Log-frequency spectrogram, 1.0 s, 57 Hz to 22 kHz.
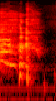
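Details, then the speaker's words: Adult with a subtle, lingering cough still present after 2 weeks of illness, after a stomach bug, heard while talking; persistent post-infectious cough. "Like, I still have this, like, cough that won't go away, as you can hear. It's just, like, before it was way worse. Like, now it's, like, a very subtle cough, but it's still there after 2 weeks."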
